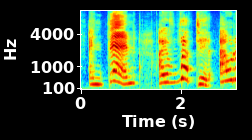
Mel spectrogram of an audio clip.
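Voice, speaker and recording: A put-on character voice that sounds female speaks at a very slow pace. The pace stays very slow throughout. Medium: read story. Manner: calm, unhurried.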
